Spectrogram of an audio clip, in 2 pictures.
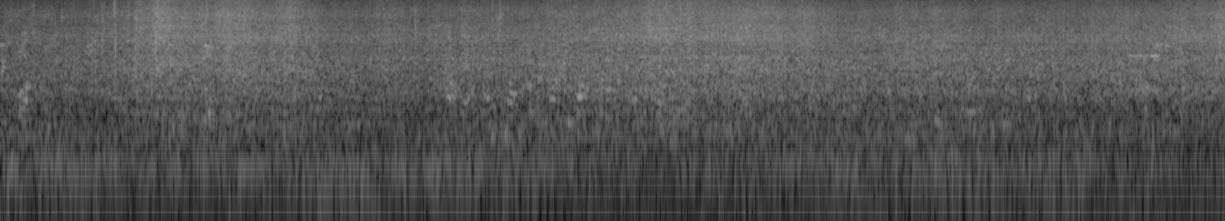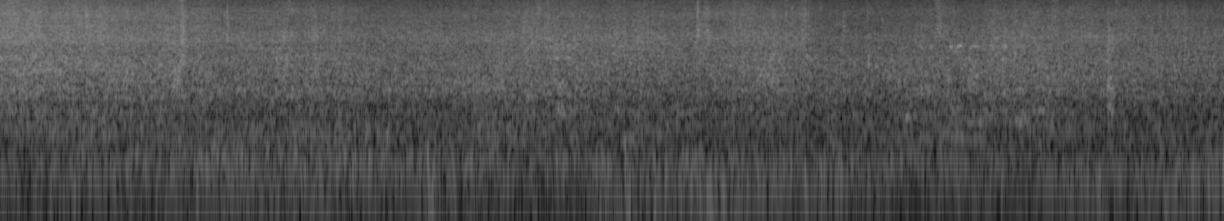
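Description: Steady outdoor background noise: an even hiss with a low, constant hum underneath and faint, indistinct voices.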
